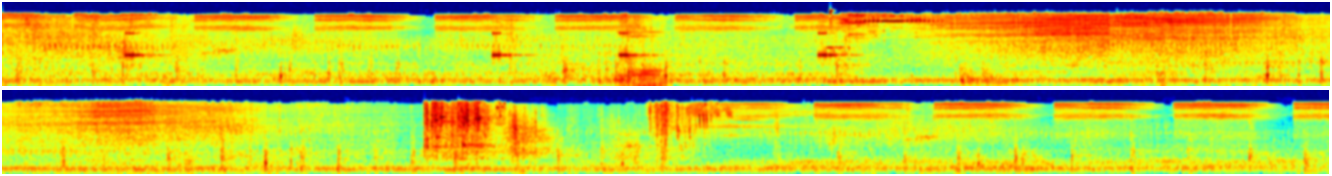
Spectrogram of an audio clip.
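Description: A scanner hums steadily.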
